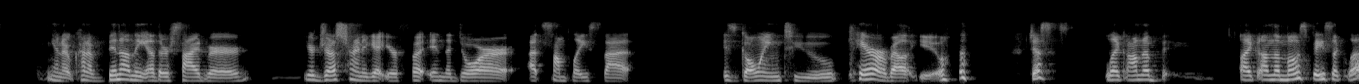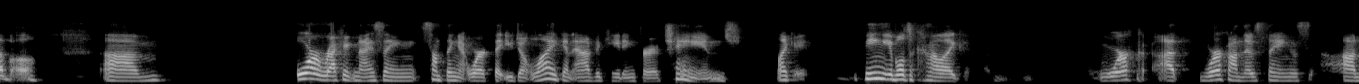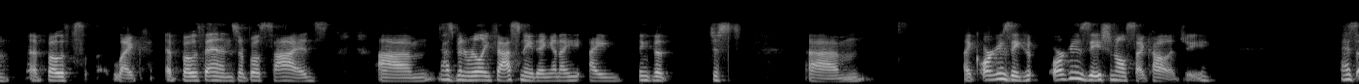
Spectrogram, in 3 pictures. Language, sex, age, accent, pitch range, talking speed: English, female, 20-39, American, 170-225 Hz, 140 wpm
